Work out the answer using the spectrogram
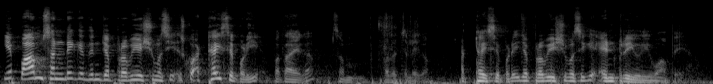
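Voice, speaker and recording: A male pastor from India delivers an animated sermon, questioning his congregation as he goes. His voice sits high for a man. It rises and falls widely as he talks. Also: fast, a little hiss or hum. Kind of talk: Hindi sermon with English phrases.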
